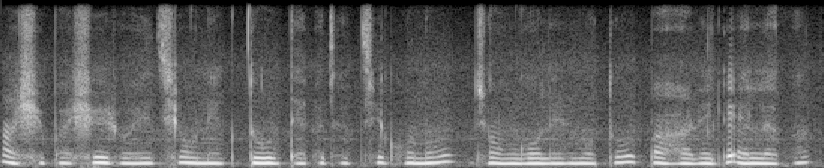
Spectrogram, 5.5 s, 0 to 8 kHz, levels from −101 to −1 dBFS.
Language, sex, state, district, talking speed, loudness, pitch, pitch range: Bengali, female, Tripura, Unakoti, 130 wpm, -15 LUFS, 245 Hz, 235-255 Hz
